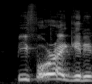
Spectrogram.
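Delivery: voice breaking and cracking mid-phrase. Speaker starts a new point and the voice suddenly cracks, voice cracking. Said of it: "did my voice just crack?".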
